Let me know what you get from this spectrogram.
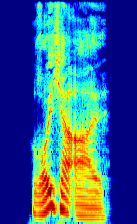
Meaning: smoked eel
- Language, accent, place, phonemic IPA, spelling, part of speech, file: German, Germany, Berlin, /ˈʁɔʏçɐˌʔaːl/, Räucheraal, noun, De-Räucheraal.ogg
